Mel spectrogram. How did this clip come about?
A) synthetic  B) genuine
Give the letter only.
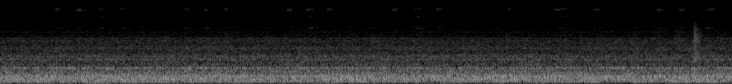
A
